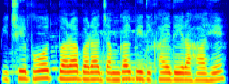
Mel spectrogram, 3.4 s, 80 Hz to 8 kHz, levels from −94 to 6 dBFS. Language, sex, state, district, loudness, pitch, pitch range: Hindi, female, Arunachal Pradesh, Lower Dibang Valley, -15 LUFS, 205 Hz, 195-215 Hz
